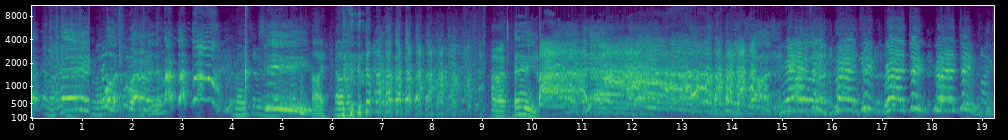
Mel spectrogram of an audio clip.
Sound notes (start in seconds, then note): 3.3 laughing; 6.0 laughing; 10.1 screaming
